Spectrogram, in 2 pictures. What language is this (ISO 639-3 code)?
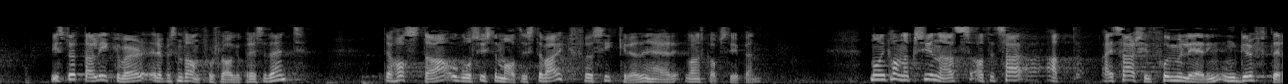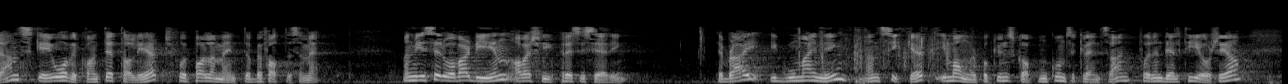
nob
